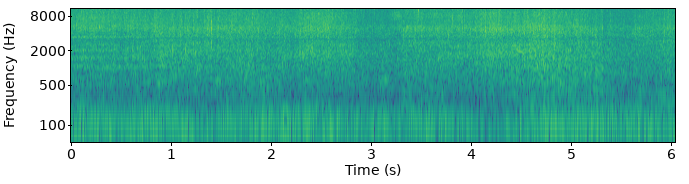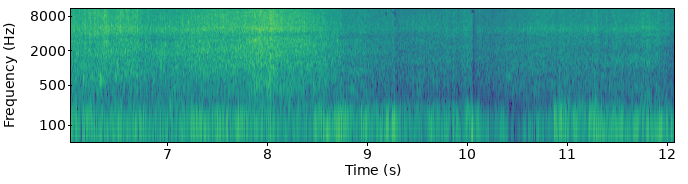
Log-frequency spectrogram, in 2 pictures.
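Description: Sea waves washing over and breaking against a rocky shore, with wind buffeting the microphone in a constant low rumble. The higher hiss of the surf thins out about nine seconds in.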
